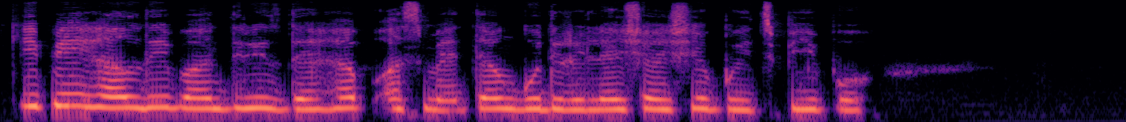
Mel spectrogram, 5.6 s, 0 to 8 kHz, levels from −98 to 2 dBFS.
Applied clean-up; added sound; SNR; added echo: none; none; none; none.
